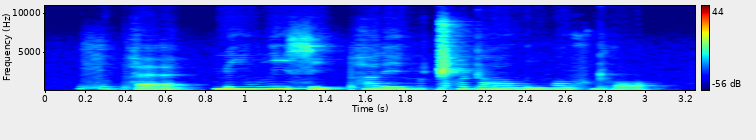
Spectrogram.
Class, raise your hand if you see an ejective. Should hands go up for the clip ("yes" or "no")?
no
